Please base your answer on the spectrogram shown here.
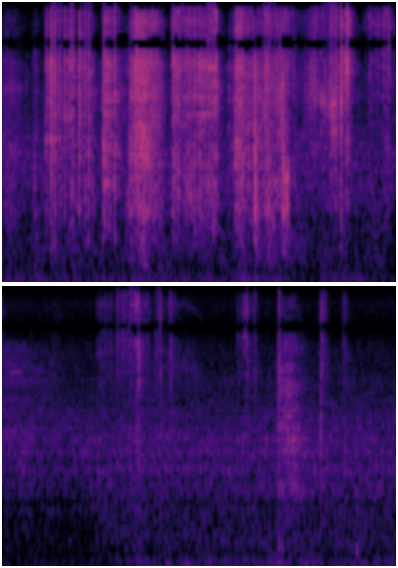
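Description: Scissors snip out stamped paper labels in a string of close, crisp cutting bursts and paper rustles during the first half, then quieter sparse handling noises follow, with no talk.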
